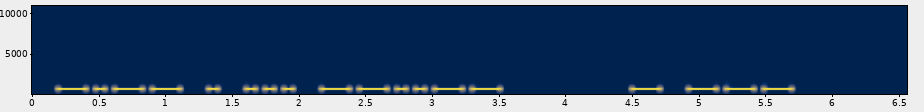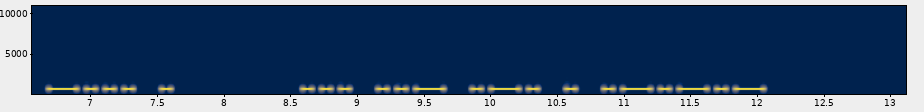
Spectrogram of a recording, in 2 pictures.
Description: Morse code, heard as a keyed tone, about 17 wpm, 700 Hz. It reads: YES, TO BE SURE.
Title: 2x Word-Spacing - Sentences from Top 500 Words - 17wpm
